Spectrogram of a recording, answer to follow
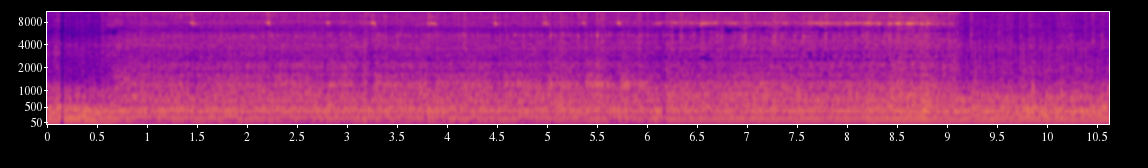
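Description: Metal lathe running with a steady hum while its tool cuts an aluminium tube. The cutting hiss with a faint high squeal and scattered ticks comes in about half a second in and stops about a second before the end, loudest just before it stops.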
